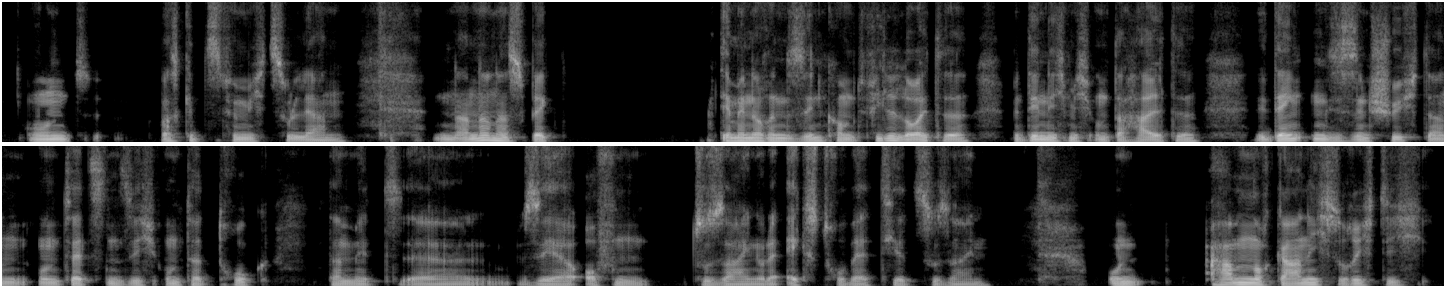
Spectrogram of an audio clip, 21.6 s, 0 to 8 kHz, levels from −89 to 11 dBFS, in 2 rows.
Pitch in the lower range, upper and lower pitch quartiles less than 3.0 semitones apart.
No: very low, 85 Hz; average, 3.6 semitones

